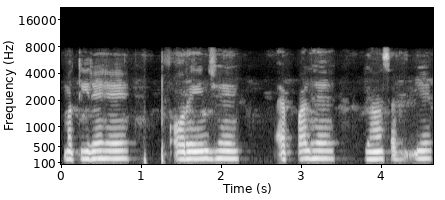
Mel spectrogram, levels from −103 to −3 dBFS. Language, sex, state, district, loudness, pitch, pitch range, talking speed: Hindi, male, Rajasthan, Jaipur, -15 LUFS, 190 Hz, 185-195 Hz, 130 wpm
